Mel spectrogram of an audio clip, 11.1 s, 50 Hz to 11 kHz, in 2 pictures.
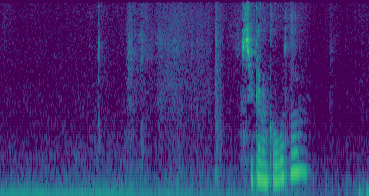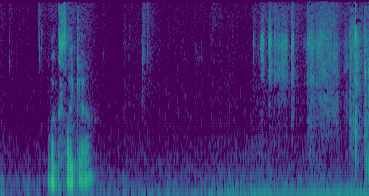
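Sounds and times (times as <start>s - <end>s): paper pages turning: 9.4s - 11.0s.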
